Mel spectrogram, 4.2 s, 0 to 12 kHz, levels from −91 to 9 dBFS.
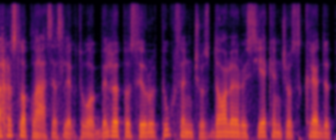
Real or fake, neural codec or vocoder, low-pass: fake; codec, 16 kHz in and 24 kHz out, 0.8 kbps, FocalCodec, streaming, 65536 codes; 10.8 kHz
